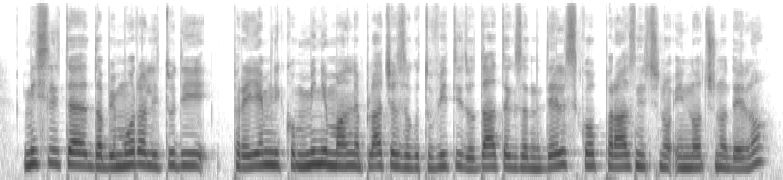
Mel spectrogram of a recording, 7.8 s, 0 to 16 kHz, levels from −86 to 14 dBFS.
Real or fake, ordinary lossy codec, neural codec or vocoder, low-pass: fake; none; vocoder, 44.1 kHz, 128 mel bands, Pupu-Vocoder; 14.4 kHz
